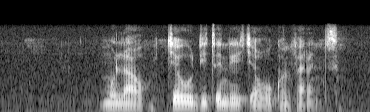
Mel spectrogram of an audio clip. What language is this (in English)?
Northern Sotho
